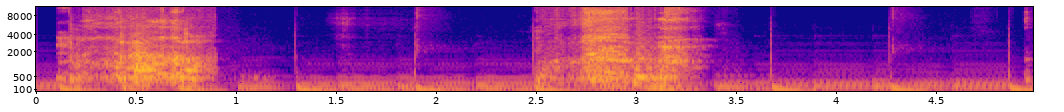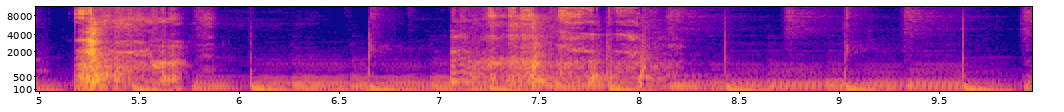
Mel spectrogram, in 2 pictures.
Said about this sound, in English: All right, I'm going to light this baby up. Goddamn, prepare to cough. It's coming for you just like it came for me.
